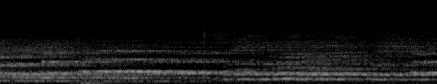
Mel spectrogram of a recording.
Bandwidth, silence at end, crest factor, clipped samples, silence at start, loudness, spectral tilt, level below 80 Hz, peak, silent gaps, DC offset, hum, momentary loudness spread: 17 kHz; 0 s; 12 dB; under 0.1%; 0 s; -41 LUFS; -6 dB/octave; -66 dBFS; -28 dBFS; none; under 0.1%; none; 6 LU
